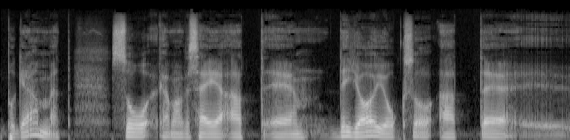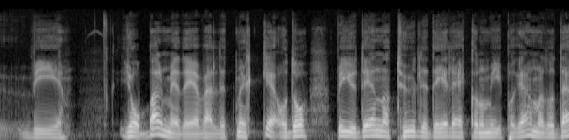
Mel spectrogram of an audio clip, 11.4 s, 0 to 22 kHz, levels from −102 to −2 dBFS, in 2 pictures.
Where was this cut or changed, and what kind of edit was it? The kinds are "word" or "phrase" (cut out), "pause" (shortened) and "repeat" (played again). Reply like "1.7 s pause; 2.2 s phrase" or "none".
1.6 s word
